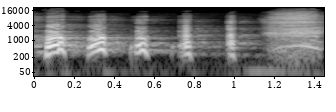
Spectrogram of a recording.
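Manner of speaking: squealing laugh; high laugh. Real, not acted. Laughing at own joke.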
